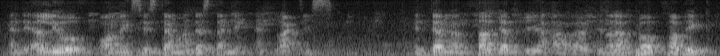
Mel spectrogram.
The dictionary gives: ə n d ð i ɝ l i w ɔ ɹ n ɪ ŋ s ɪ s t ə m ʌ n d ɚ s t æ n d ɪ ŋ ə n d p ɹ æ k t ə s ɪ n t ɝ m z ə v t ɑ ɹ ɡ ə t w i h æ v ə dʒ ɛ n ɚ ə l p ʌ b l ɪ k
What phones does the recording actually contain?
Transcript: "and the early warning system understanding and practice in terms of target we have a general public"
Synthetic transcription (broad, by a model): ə n d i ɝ l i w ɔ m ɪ ŋ s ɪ s t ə m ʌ n d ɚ s t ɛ n d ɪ ŋ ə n p ɹ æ k t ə s ɪ n t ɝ m ə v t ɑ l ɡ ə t w i h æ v ə dʒ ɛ n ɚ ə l p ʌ b l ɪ k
